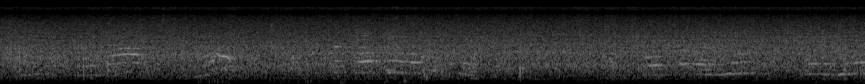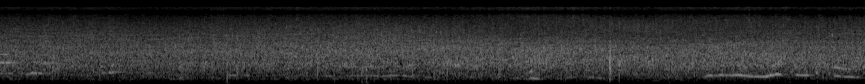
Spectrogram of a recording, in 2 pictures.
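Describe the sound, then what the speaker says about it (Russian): Constant rushing of falling water at a waterfall near Lazarevskoye, Russia, a broad steady roar with faint higher tones drifting over it. "И вот мы подошли к водопаду прохладный"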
